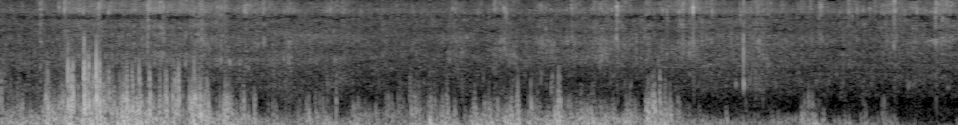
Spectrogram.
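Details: Golden Retriever walking beside a river before rain; rapid rhythmic huffing breaths, chugging like a steam locomotive, a few per second, low and breathy, fading out near the end over a murmuring stream.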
